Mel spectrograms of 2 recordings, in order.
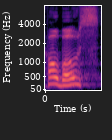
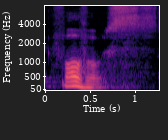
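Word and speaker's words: phobos (φόβος): It is not phobos, it is phobos. Did I get it? I got a nod.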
